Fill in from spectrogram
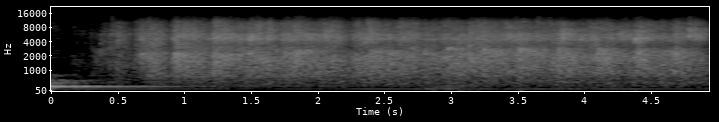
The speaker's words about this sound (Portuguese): Dê um glória a Deus. Aplauda o que reina.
